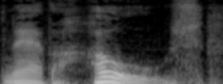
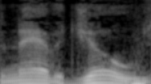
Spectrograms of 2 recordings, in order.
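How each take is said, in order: First: The j is said with an H sound. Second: The j is said with a J sound. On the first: The speaker calls it right. "We pronounce it like an H" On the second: The speaker calls it wrong. "It's not the not the Navajos"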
